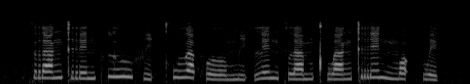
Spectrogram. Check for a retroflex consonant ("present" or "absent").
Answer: absent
